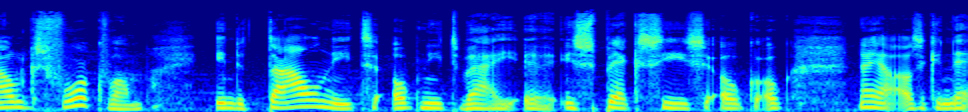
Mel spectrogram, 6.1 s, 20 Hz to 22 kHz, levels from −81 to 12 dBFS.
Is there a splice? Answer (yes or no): no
